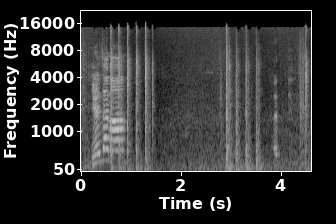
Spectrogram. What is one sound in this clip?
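Knuckles knock on a wooden door.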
